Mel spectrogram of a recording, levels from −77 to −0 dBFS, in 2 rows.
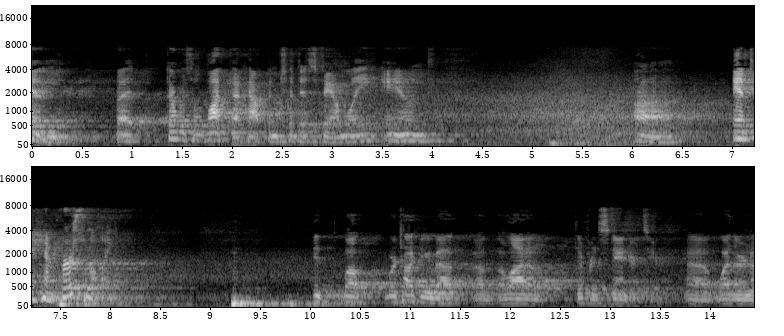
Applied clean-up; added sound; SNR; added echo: none; Car passing by; 16 dB; reverberation time 2.9 s.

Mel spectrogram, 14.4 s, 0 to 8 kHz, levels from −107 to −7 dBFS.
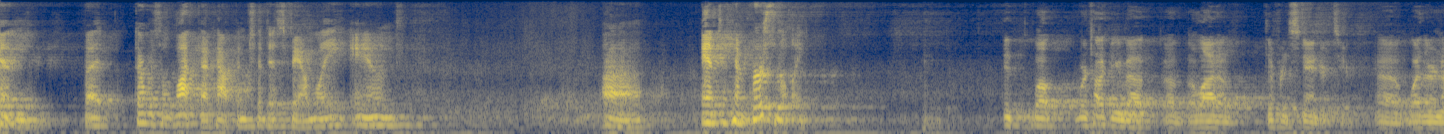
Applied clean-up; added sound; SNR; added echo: neural separator model SepFormer DNS4.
